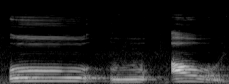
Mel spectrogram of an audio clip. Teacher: तो ओ जब बोलेंगे तो ओठ हमारा गोल हो जा रहा है, यानी ओठ से भी जा रहा है, और हमारे कंठ यानी गले से भी निकलता है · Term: कंठोष्ठ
